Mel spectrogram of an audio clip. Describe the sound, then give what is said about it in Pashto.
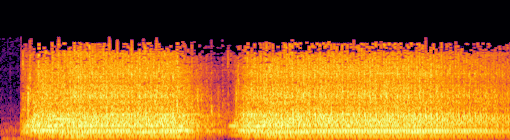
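A tailor's sewing machine in Kabul's Qala-e-Zaman Khan area runs in a loud, steady whirring drone, stopping once briefly midway before starting again. “د مشق الله د خیاطۍ د ماشین غږ دی.”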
